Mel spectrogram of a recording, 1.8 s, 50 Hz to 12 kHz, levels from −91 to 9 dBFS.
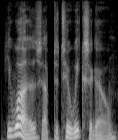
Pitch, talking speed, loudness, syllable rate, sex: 115 Hz, 235 wpm, -19 LUFS, 4.8 syllables/s, male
